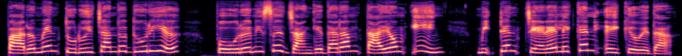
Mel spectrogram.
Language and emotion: Santali, happy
